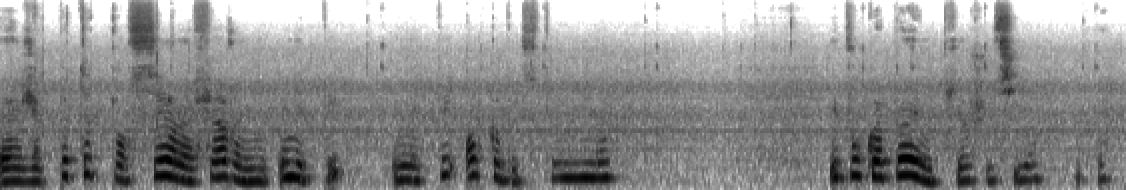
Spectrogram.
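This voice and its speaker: A woman speaks with a high pitch at a fairly slow pace, leaving long, frequent pauses, over noticeable background noise. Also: ordinary pitch variation. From Quebec. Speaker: gaming youtuber. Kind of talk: casual gameplay commentary. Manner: halting, repeats words.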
